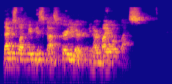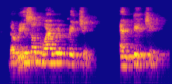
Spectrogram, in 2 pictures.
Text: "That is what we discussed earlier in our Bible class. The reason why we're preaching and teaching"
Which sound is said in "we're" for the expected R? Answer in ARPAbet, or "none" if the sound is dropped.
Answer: R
